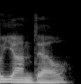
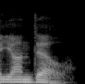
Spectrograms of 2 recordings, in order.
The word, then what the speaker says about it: Yandel: States it's pronounced as Yandel Yandel Yandel to pronounce it correctly emphasize the Yan and then smoothly transition into the Dell avoid emphasizing the D too much like hello Yandel goodbye Yandell if you found the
